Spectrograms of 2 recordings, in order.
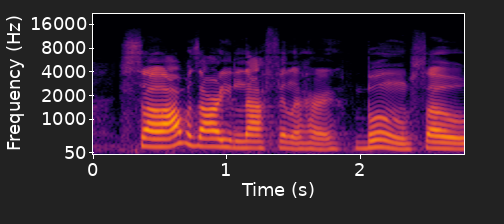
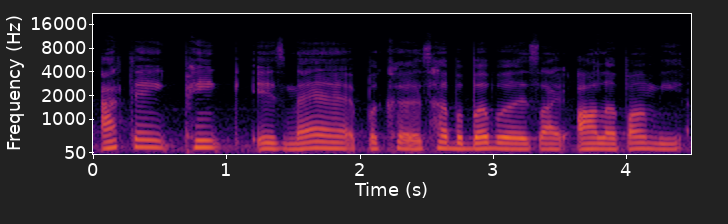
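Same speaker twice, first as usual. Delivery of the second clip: whispered; 9 dB quieter than usual. Retold or imitated. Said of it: "She whispering".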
